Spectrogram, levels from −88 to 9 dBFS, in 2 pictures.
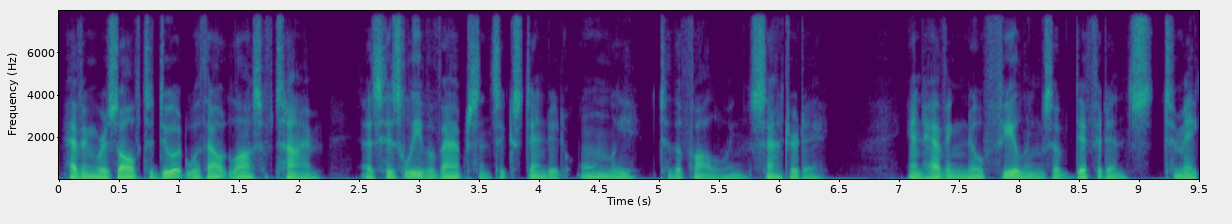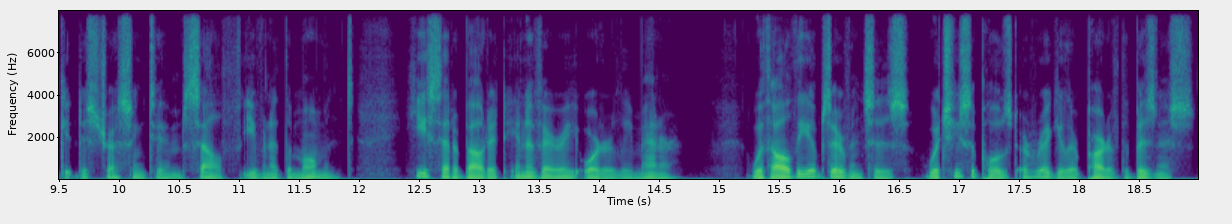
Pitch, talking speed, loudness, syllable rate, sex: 100 Hz, 185 wpm, -22 LUFS, 5.8 syllables/s, male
